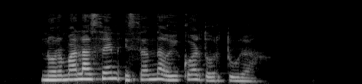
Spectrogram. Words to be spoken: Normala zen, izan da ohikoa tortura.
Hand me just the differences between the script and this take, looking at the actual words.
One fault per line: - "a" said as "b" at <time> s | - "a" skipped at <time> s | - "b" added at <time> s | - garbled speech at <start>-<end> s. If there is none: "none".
none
